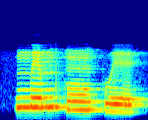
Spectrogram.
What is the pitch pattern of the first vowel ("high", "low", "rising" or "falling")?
high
